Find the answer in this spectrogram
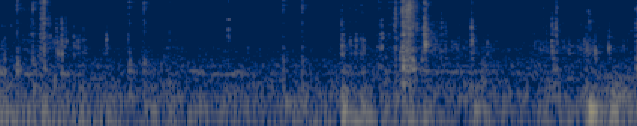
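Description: A few scattered, faint computer keyboard and mouse clicks, the loudest about two and three-quarter seconds in.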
